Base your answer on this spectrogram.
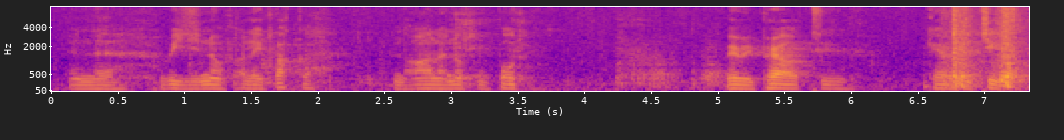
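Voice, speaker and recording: A man with a very deep, low voice talks at a fairly quick pace, flat and monotone. His loudness swings widely, and he leaves long, frequent pauses. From New Zealand. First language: Samoan. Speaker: eulogist, son of deceased. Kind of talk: eulogy. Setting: funeral service.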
